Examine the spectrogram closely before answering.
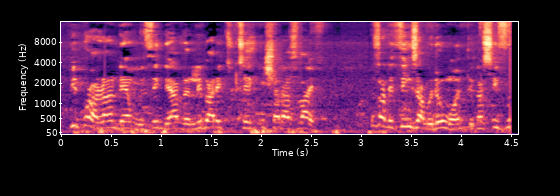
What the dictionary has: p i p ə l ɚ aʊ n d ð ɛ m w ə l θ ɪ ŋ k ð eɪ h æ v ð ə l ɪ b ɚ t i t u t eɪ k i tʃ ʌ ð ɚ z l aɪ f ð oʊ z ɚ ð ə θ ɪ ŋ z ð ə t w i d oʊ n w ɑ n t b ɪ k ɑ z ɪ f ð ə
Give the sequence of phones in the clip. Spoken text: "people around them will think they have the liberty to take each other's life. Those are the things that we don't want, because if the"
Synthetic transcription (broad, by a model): p i p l ɚ aʊ n d ð ɛ m w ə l θ ɪ ŋ k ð eɪ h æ v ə l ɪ b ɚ t i t u t eɪ k i tʃ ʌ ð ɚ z l aɪ f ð oʊ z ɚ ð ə θ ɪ ŋ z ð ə t w i d oʊ n w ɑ n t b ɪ k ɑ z ɪ f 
